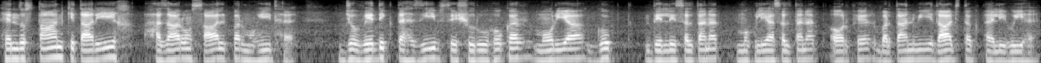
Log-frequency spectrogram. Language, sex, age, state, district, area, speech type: Urdu, male, 18-30, Delhi, North East Delhi, urban, spontaneous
